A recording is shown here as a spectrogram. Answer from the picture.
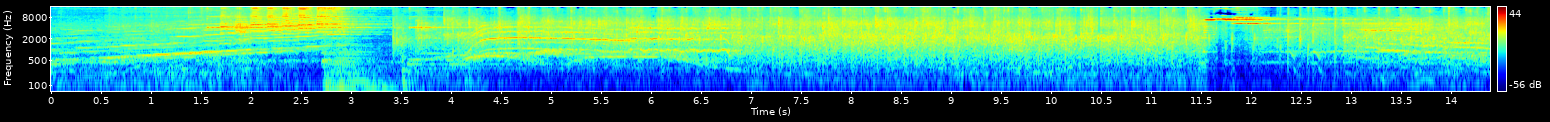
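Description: Stage music finishing with a rising run of notes in the first three seconds, then an audience applauding, with a few pitched voices over the clapping.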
